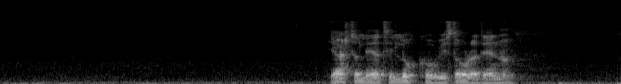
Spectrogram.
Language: Faroese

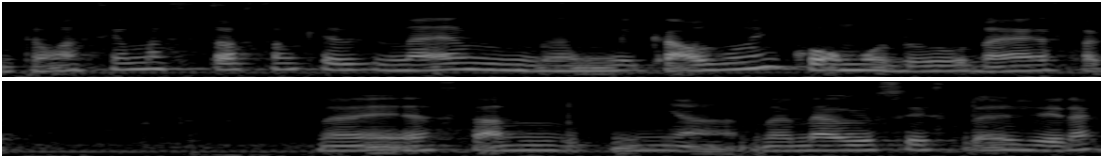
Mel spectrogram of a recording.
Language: Portuguese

